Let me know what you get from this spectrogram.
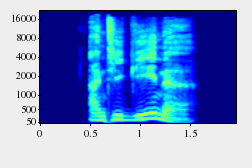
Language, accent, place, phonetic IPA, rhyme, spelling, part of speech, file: German, Germany, Berlin, [ˌantiˈɡeːnə], -eːnə, Antigene, noun, De-Antigene.ogg
- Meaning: nominative/accusative/genitive plural of Antigen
